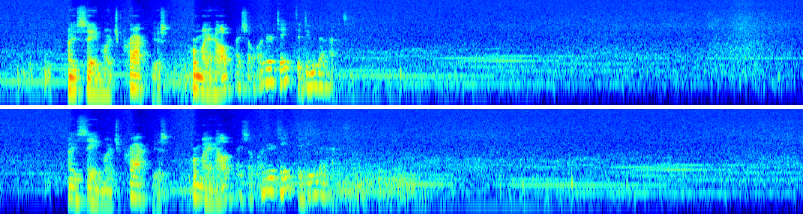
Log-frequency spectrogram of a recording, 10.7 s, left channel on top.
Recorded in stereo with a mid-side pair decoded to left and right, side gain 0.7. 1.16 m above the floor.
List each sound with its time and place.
0.9 s a man speaking: 40° left, 2.5 m
3.1 s a man speaking: 65° left, 3.5 m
